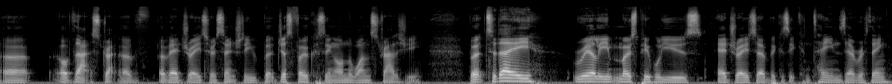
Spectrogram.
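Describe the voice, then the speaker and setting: A man with a British accent talks at a fairly quick pace. His fairly low voice has vocal fry. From Britain. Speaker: software company founder and trader. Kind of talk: webinar presentation. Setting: online webinar. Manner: hesitant, many fillers.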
